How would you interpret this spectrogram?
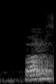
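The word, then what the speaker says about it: Pfund: Fund series. P fund antaru, but P is silent.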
